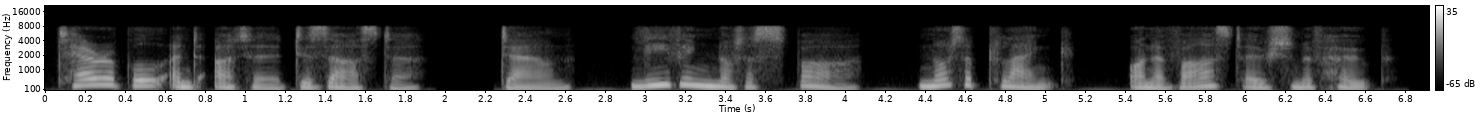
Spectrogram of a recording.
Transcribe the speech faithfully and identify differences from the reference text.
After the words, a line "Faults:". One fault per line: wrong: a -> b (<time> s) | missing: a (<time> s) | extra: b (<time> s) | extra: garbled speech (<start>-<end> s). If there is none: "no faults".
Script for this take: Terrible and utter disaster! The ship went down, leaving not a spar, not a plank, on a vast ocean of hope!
Terrible and utter disaster! Down, leaving not a spar, not a plank, on a vast ocean of hope!
Faults:
missing: The ship went (1.9 s)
